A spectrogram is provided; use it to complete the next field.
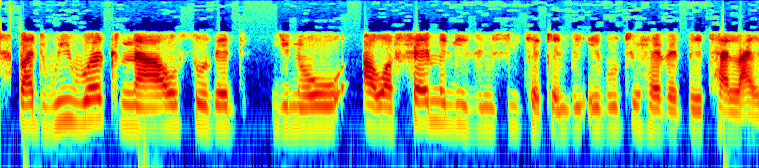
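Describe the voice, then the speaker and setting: A woman speaks in a South African accent. Her pitch is very deep and low. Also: fairly even intonation, moderate pace. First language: Sepedi. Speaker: beekeeper and business founder, guest presenter. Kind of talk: radio interview.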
